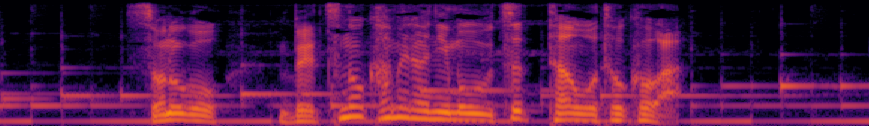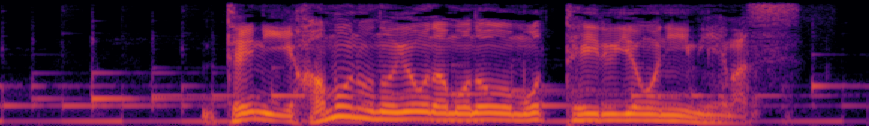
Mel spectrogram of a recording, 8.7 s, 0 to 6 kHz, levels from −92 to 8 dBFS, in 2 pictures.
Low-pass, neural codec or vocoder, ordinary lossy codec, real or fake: 5.4 kHz; none; none; real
